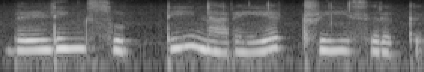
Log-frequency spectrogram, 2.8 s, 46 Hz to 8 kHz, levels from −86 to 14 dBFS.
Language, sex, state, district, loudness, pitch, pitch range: Tamil, female, Tamil Nadu, Nilgiris, -14 LUFS, 225 Hz, 220-255 Hz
